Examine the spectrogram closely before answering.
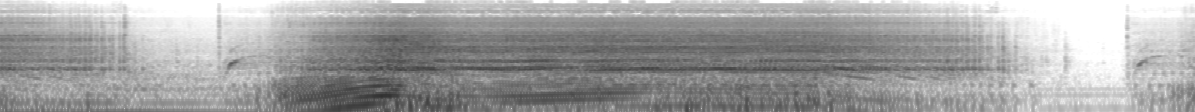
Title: EZGO TXT Gas- Clutch grinding noise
